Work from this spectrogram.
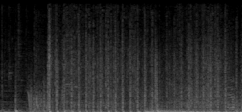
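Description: Video game combat with an airstrike and rolling gunfire: dense bursts of shots and booming blasts crowd together loudly and continuously, with a faint voice underneath.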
